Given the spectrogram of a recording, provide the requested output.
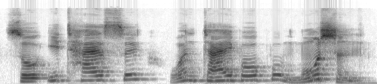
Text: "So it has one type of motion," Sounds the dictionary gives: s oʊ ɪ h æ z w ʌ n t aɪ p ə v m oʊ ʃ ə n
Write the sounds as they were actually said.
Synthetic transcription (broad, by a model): s oʊ ɪ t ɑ s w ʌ n t aɪ p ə p m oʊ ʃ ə n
